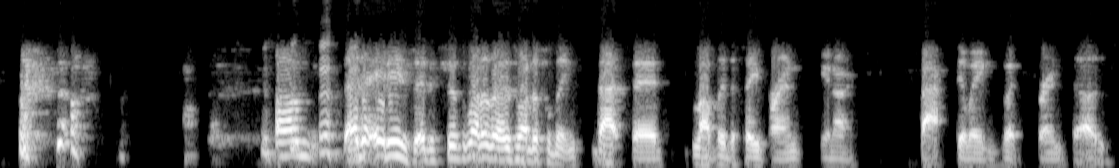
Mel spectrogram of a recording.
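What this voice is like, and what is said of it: Australian accent. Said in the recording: “I don't know if you've noticed the accent, Australia.”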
